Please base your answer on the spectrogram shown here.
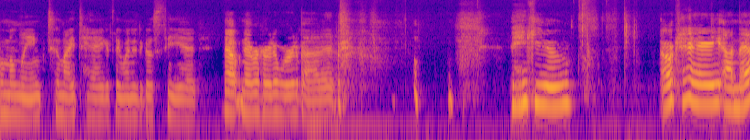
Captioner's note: laughs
